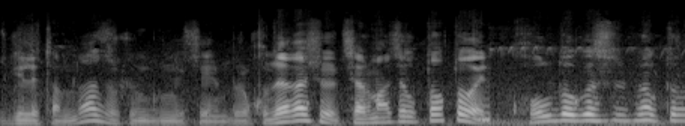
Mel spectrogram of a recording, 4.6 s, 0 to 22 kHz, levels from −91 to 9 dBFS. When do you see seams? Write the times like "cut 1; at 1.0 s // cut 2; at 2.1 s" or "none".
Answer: cut 1; at 3.3 s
